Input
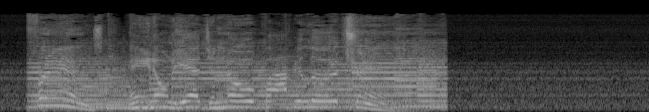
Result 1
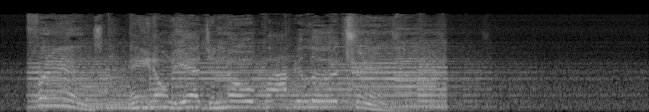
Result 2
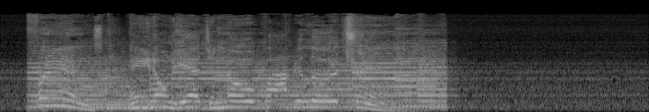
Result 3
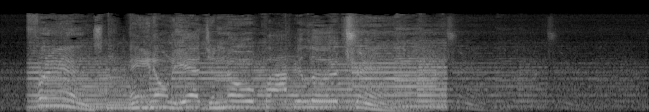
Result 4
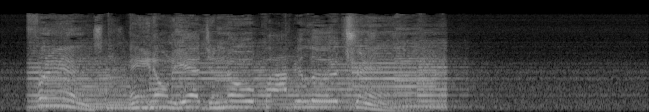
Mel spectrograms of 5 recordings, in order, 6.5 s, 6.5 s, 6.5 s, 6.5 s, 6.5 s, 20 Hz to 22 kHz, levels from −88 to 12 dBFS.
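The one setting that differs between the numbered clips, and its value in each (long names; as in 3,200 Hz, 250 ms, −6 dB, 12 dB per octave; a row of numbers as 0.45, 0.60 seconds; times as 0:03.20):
repeating echo, delay time: 451, 104, 1,006, 217 milliseconds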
